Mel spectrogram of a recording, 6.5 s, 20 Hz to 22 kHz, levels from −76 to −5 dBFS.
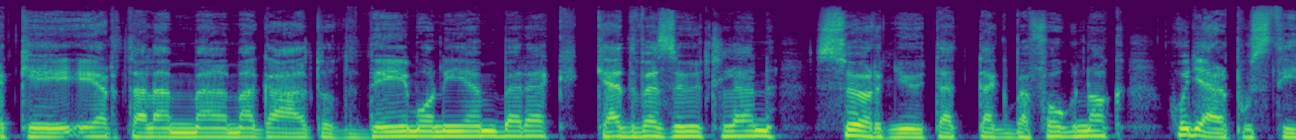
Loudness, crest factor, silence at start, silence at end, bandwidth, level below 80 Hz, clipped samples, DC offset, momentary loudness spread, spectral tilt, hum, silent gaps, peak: -16 LUFS; 12 dB; 0 s; 0 s; 18 kHz; -48 dBFS; under 0.1%; 0.7%; 6 LU; -5.5 dB/octave; none; none; -4 dBFS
